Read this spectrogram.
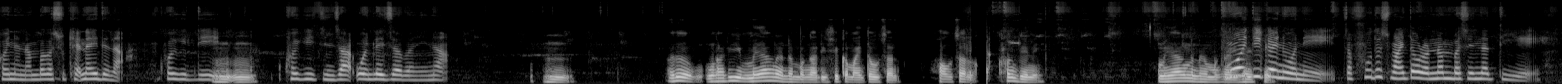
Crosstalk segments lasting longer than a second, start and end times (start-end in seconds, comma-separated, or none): none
